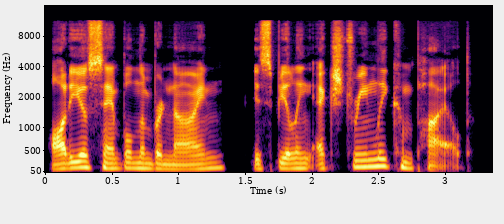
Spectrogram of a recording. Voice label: Upbeat and clear, useful for task-oriented reads with forward motion.; upbeatclearbrisk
